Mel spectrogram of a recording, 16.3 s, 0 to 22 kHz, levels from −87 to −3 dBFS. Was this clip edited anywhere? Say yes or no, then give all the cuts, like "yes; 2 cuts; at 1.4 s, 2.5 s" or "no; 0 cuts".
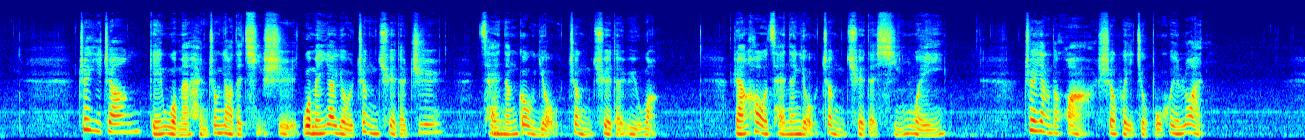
yes; 1 cut; at 3.7 s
